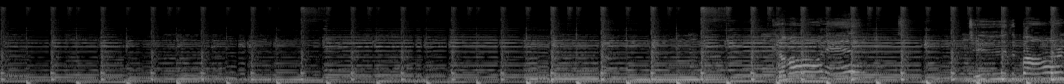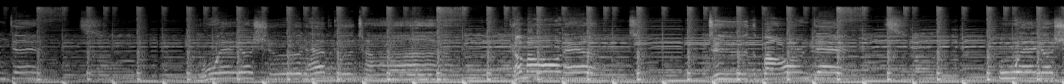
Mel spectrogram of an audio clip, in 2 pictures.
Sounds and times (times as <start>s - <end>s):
Bluegrass: 0.0s - 21.2s.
